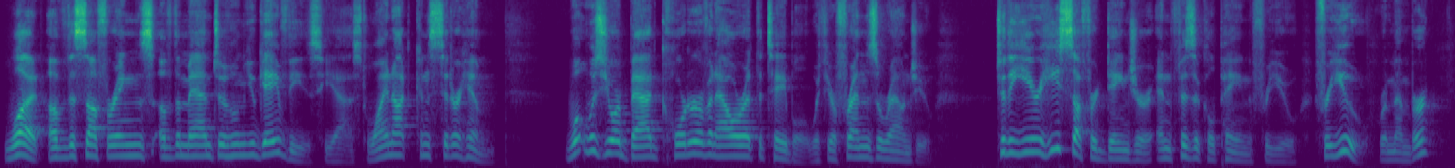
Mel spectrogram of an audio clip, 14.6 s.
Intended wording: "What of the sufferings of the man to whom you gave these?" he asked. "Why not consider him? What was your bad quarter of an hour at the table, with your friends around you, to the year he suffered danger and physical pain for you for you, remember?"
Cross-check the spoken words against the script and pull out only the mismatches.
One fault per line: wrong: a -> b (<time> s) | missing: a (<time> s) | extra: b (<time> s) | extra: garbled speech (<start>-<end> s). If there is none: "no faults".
no faults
